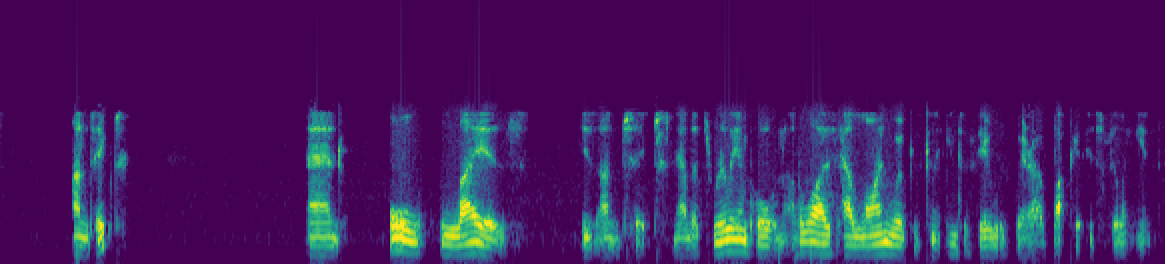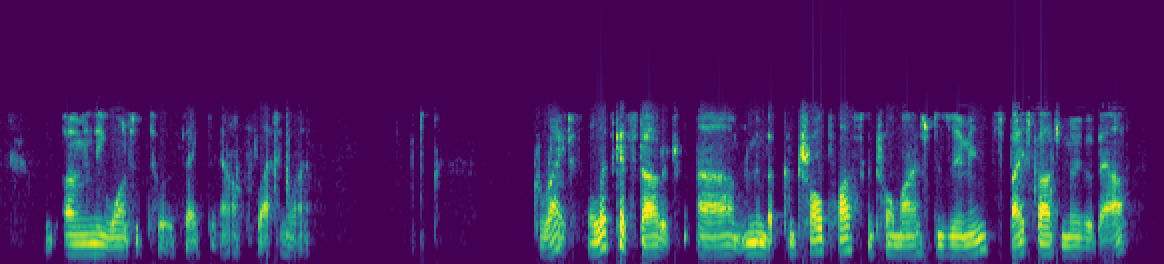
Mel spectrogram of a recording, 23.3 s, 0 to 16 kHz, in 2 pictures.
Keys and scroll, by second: 22.0 l.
